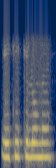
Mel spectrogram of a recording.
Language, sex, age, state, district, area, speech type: Hindi, female, 18-30, Rajasthan, Karauli, rural, conversation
